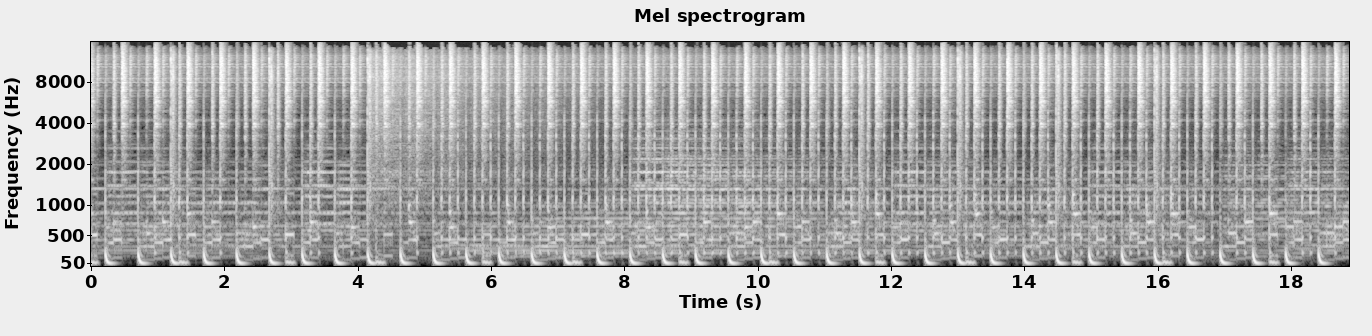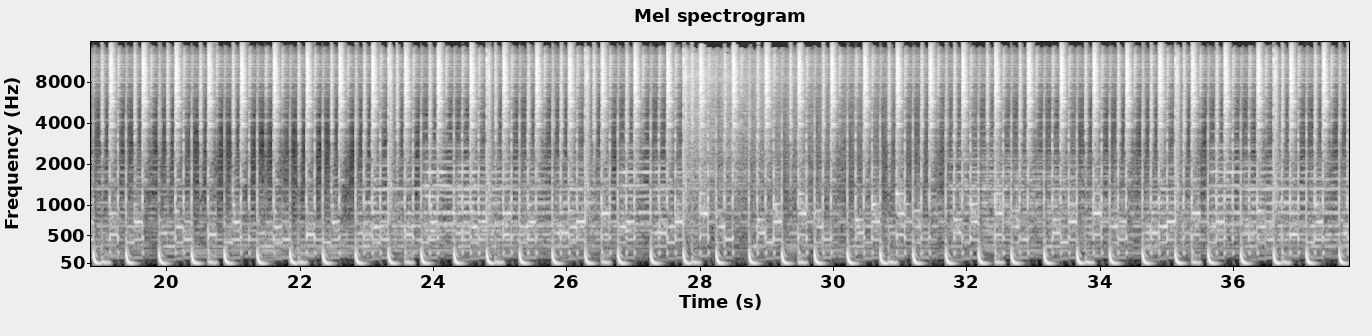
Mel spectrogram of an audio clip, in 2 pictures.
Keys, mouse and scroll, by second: 0.0-3.7 typing, 9.5-12.3 drag, 13.3-14.5 drag, 17.5-22.6 typing, 23.1 Return, 30.1-32.1 typing, 32.1 Return, 35.2-36.8 drag.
